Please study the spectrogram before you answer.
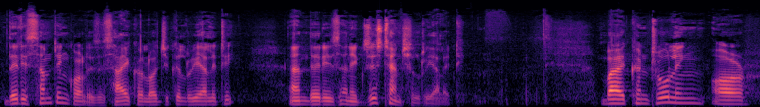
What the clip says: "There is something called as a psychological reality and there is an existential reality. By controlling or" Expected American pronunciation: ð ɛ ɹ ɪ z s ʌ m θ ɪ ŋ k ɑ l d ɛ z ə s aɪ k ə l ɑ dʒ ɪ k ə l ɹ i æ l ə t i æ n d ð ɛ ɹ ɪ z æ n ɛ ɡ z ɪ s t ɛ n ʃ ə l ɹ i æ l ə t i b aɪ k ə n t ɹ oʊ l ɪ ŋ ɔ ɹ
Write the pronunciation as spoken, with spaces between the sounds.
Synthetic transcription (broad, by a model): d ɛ ɹ ɪ z s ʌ m t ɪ ŋ k ɑ l d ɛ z ə s aɪ k ə l ɑ dʒ ɪ k ə l ɹ i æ l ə t i æ n d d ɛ ɹ ɪ z æ n ɛ ɡ z ɪ s t ɛ n ʃ ə l ɹ i æ l ə t i b aɪ k ə n t ɹ oʊ l ɪ ŋ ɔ ɹ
